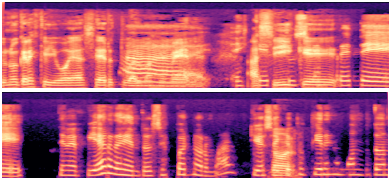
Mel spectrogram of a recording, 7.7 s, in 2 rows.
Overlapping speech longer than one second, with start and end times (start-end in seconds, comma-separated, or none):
1.1-3.4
